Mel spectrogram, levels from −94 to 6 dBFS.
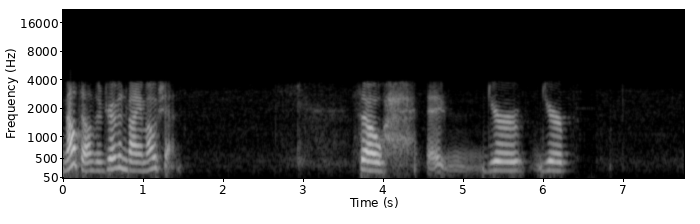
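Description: Right from the start the whole clip runs through the iLBC codec, and you can hear it: the speech sits in a narrow band from about 250 Hz up to about 3.6 kHz, with nothing above that. Each frame's excitation is coded on its own, and the roughness fits iLBC's 30 ms frame mode at around 13.33 kbps. The damage is plainly audible, with a grainy, slightly synthetic edge on the voice.

Then at 6.39 s, right after "uh you're you're", there's a run of lost iLBC frames lasting until 6.66 s. That's 270 ms missing, about nine 30 ms frames. The decoder covers the hole by repeating the last pitch cycle blended with noise, so you hear a held, buzzy, slightly breathy vowel rather than a silence. Since iLBC frames don't depend on earlier ones, the voice snaps back cleanly once packets resume.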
